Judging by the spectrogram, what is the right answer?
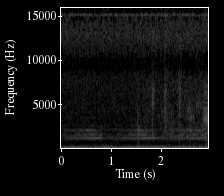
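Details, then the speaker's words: Menards 42-inch hugger ceiling fan, new in box, on low speed: steady, really loud motor hum with a faint buzz and vibration, plus another noise each time the motor hits a certain point; cause unknown, possibly something vibrating. "All right, let's start the fan up on low speed. Don't know if you can hear it, but I certainly can. It is pretty loud."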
